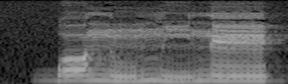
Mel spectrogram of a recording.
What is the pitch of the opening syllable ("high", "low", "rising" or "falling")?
high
